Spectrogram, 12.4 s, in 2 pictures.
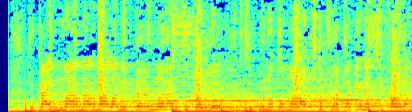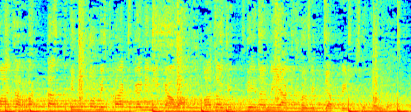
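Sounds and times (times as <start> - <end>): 
lofi music: 0.4 - 12.3.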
